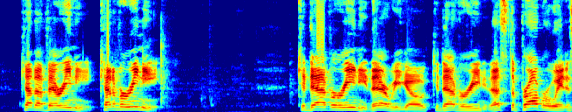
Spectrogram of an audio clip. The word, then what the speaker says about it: Cadaverini: Cadaverini.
